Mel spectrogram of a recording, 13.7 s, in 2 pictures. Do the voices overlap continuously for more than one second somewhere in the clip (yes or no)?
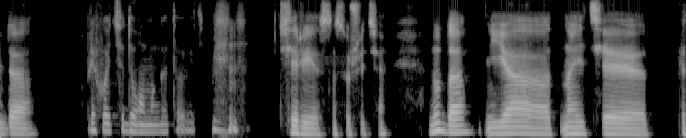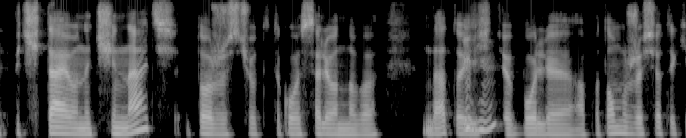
no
